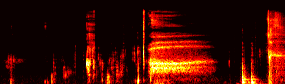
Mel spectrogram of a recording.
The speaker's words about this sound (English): Hang on a second, just need to have a quick sip.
